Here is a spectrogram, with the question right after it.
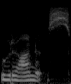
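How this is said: It is pronounced the Spanish way. "in Spanish, they would say"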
